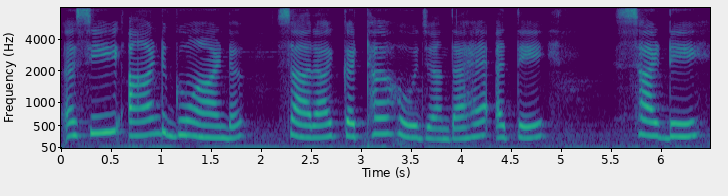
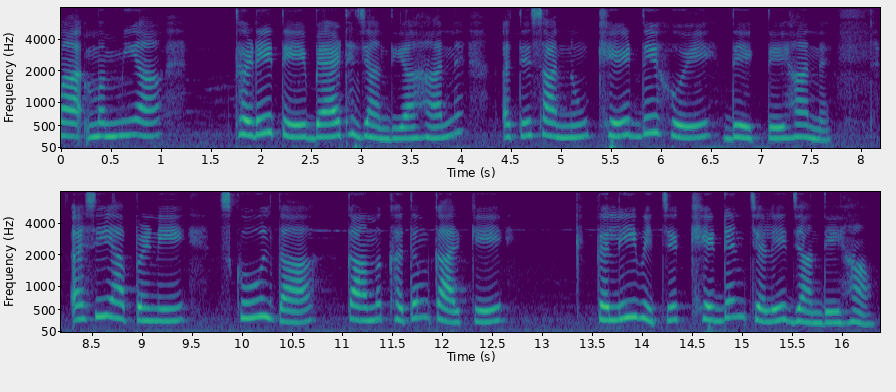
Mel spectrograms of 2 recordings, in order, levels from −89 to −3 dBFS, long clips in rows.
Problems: constant background noise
